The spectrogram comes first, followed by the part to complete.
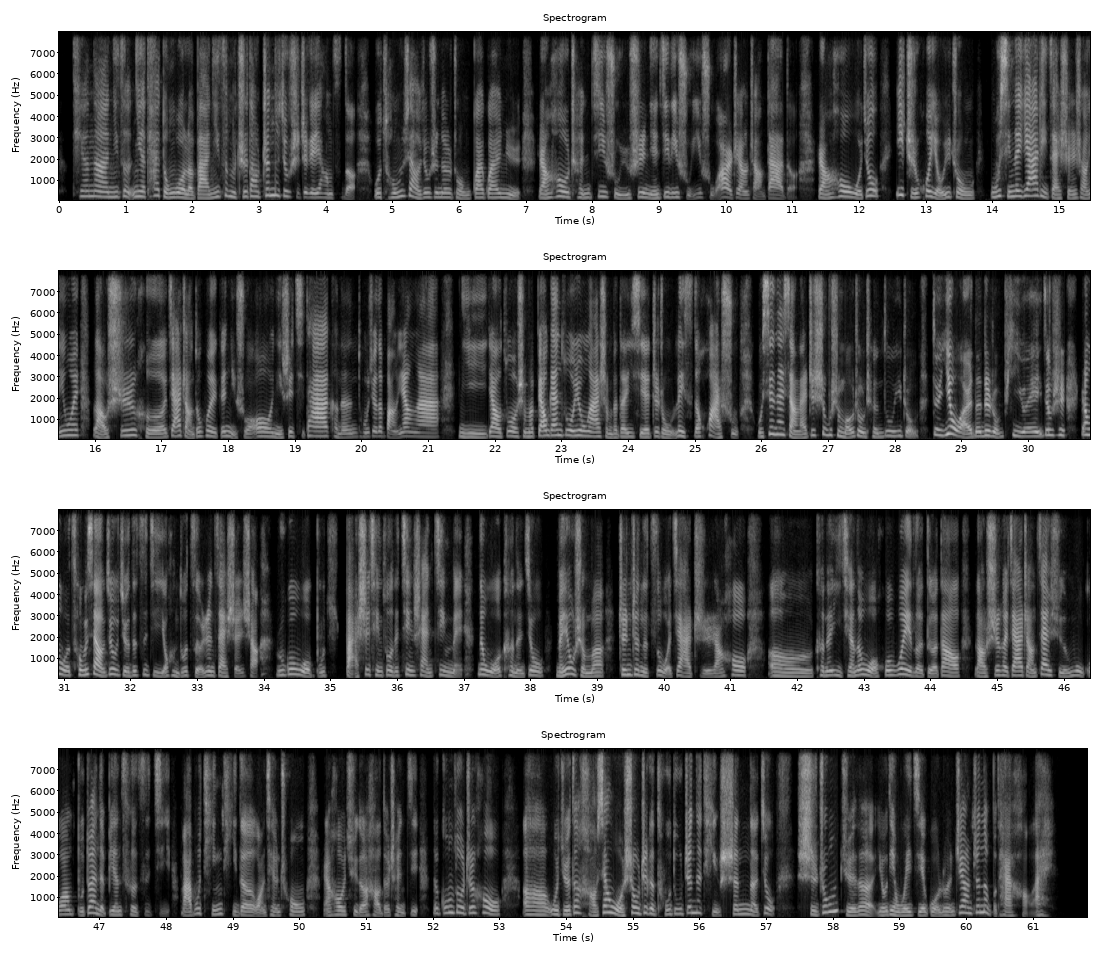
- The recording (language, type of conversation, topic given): Chinese, advice, 为什么我复工后很快又会回到过度工作模式？
- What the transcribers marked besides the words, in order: none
